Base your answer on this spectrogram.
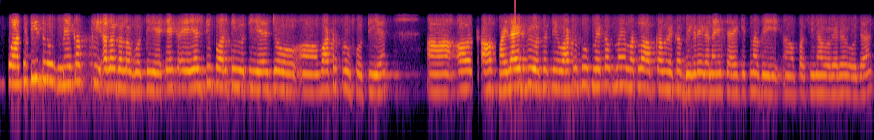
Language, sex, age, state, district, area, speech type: Hindi, female, 30-45, Uttar Pradesh, Azamgarh, rural, conversation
